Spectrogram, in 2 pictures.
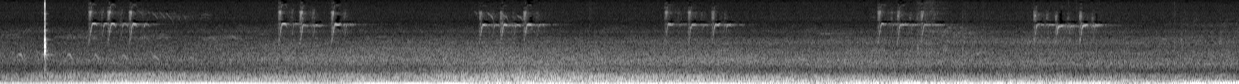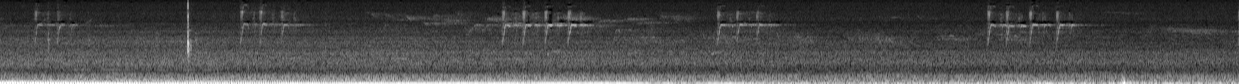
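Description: A small bird repeating a short, high chirping call about every two seconds, over a low, fluctuating rumble. Two sharp clicks sound, one near the start and one about halfway through.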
